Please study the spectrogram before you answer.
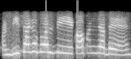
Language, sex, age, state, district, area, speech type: Bengali, female, 18-30, West Bengal, Murshidabad, rural, conversation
